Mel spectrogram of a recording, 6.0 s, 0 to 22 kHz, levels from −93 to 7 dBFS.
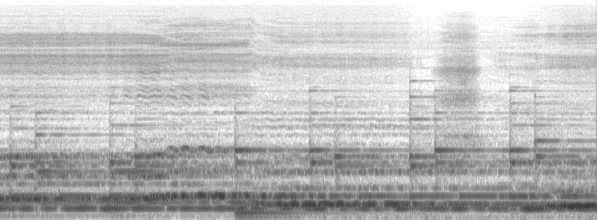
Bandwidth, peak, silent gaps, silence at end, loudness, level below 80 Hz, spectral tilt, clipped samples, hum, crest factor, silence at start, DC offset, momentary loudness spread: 17 kHz; -12 dBFS; none; 0 s; -26 LUFS; -54 dBFS; -6.5 dB/octave; under 0.1%; none; 12 dB; 0 s; under 0.1%; 5 LU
